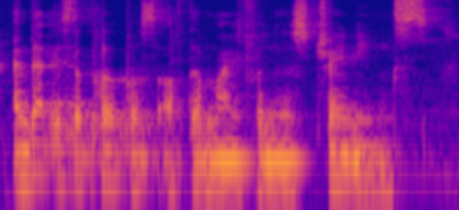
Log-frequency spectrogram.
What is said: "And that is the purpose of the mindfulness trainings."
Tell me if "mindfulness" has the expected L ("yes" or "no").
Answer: no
